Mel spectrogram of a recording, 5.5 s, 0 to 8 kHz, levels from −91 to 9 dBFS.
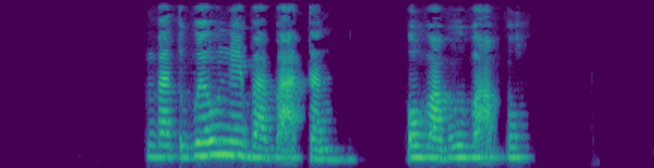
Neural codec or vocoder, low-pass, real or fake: none; 7.2 kHz; real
